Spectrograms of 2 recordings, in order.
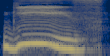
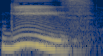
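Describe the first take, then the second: No difference in how they are said.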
